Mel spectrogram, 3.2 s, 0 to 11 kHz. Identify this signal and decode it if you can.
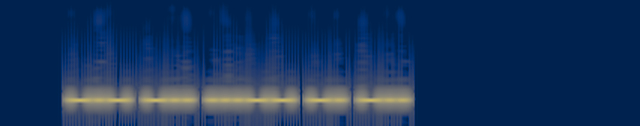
Morse code, heard as a keyed tone, about 38 wpm, 700 Hz. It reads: KD3ND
